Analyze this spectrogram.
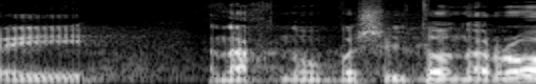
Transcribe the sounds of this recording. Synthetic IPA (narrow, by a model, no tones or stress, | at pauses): ej | anaχnubeʃilt̪o̞naɾo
